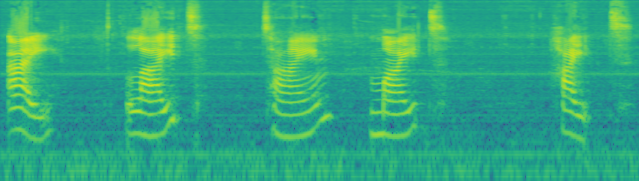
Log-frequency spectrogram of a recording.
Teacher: The vowel sounds in the word is a diphthong. It starts with position a and moves smoothly on the I position within one syllable.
